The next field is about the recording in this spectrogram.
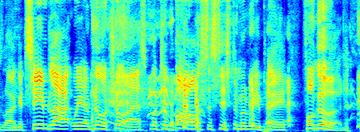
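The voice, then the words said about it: Imitates another person's voice. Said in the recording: “my Mark Emmert impression ... I was dead on.”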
